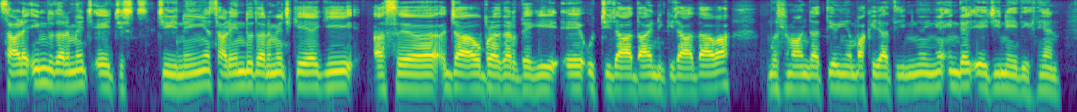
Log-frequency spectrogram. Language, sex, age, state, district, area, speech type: Dogri, female, 30-45, Jammu and Kashmir, Udhampur, rural, spontaneous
